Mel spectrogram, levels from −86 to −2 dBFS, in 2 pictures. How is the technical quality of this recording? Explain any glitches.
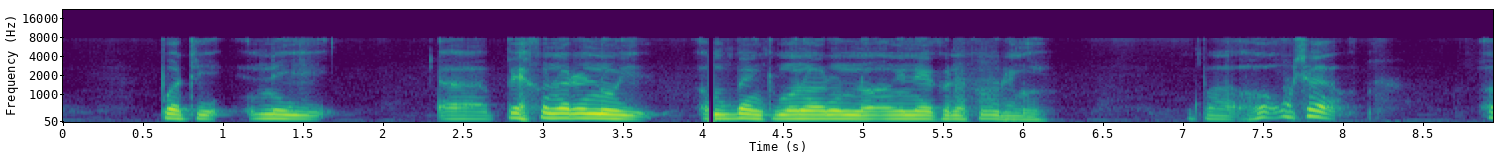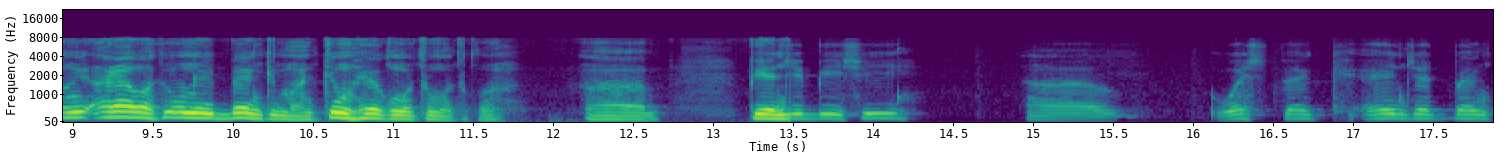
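Two glitches stand out in this speech recording, heard through G.722 wideband telephone coding that adds little or no audible damage of its own.

Packet loss on an ADPCM call, at 4.04 to 4.08 s: a 40 ms hard-edged gap, about two packets' worth, is filled with silence. The decoder's adaptive predictor and step size lose track of the sender's, so the speech resumes briefly slightly distorted before settling.

Input switched to a poorer device, from 13.49 s to the end: with no gap at the switch, the sound suddenly turns duller and drops by about 10 dB. Nothing comes through above 6.2 kHz, and a new noise floor sits roughly 45 dB below the speech. The likely cause is the system changing to a different microphone or headset profile partway through the recording.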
